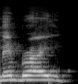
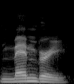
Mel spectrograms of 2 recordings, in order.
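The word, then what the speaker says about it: Mumbray: We had Tim Membray. Hey, lift your eyes up, Manny. Lift your eyes up, Manny. Bloke's been playing footy for 20 years, and it's pronounced Membry. Well, at Collingwood, it's called Membray.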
